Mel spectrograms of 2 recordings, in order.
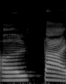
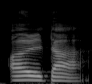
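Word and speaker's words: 얼다: Ini bacanya olta ya, bukan olda gitu.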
